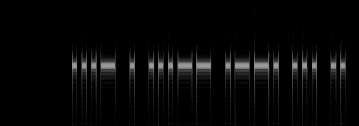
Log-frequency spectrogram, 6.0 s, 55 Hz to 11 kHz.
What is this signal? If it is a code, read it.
Morse code, heard as a keyed tone, about 15 wpm, 700 Hz. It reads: VE3PSI
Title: DXCC-100 Call Signs - 6 Characters - Repeated 2x - 15wpm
